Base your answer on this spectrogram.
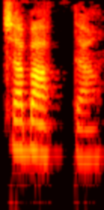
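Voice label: "ciabatta" Italian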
